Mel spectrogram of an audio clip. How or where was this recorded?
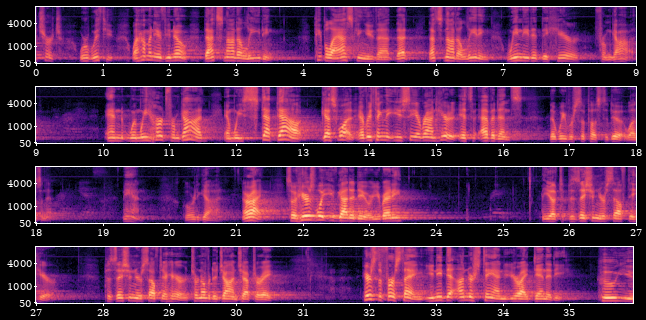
large echoing room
